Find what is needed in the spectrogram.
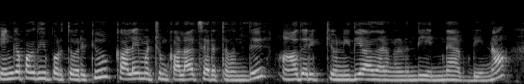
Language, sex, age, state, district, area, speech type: Tamil, female, 18-30, Tamil Nadu, Tiruppur, rural, spontaneous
